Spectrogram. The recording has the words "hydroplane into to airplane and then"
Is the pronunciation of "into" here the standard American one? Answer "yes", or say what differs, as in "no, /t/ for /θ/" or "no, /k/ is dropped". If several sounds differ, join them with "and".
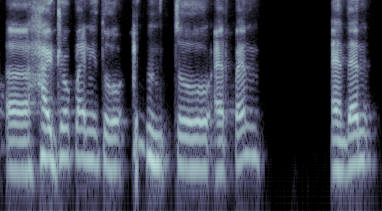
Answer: no, /n/ is dropped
